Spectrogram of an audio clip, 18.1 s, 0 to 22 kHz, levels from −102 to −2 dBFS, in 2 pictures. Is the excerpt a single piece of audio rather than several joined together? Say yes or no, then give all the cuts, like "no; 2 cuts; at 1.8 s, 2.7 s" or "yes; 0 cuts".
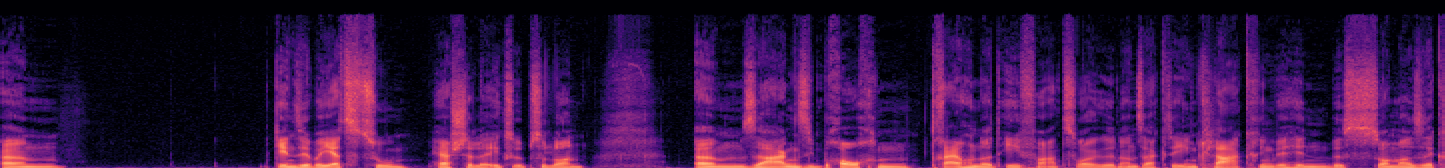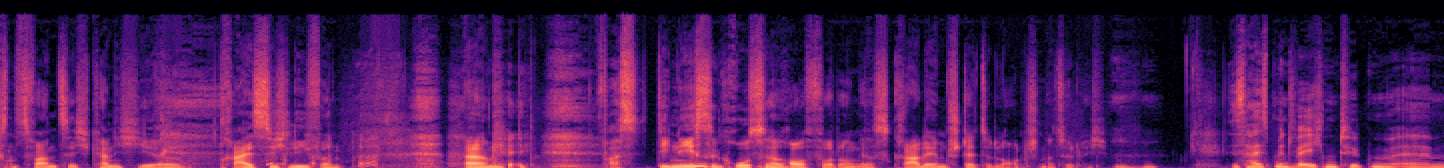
yes; 0 cuts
